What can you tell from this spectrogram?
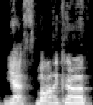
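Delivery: ordinary talk, nothing marked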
